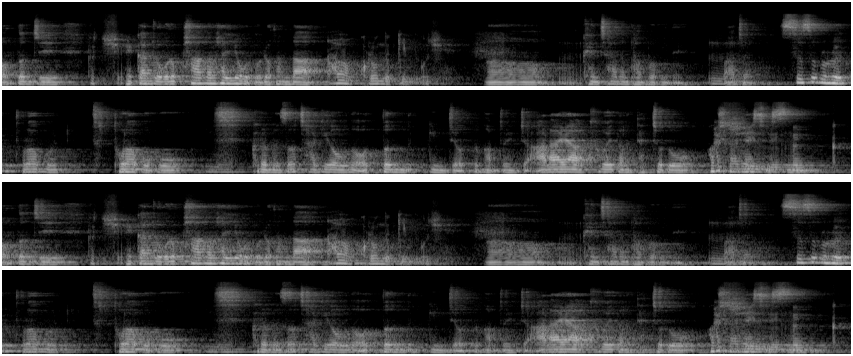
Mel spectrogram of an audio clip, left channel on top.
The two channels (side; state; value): both; normal; correlation 0.92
